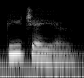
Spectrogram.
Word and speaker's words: Viseu: Locals pronounce Asim as Ashim, and also Viseu as Bjo, for example.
